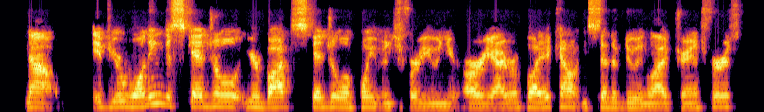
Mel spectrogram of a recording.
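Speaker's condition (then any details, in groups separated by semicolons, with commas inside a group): No condition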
